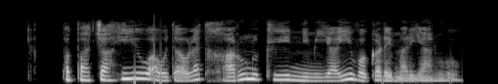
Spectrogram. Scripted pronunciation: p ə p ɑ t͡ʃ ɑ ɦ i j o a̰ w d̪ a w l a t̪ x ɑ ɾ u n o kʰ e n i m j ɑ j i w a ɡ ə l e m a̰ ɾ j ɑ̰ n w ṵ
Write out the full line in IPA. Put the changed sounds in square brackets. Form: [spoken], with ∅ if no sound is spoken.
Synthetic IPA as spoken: p ə p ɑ t͡ʃ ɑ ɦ i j o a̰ w d̪ a w l a t̪ x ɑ ɾ u n o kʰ e n i m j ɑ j i w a ɡ ə [ɽ] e m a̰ ɾ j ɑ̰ n w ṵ

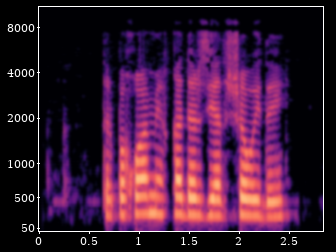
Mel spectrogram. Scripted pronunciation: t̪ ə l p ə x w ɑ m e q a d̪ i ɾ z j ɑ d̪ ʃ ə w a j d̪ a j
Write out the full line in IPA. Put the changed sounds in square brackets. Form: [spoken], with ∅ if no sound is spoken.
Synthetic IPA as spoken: t̪ ə [ɾ] p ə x w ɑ m e q a d̪ [a] ɾ z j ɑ [t̪] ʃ ə w a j d̪ a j

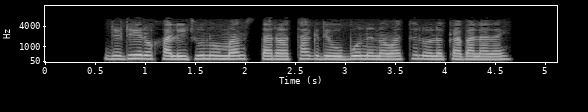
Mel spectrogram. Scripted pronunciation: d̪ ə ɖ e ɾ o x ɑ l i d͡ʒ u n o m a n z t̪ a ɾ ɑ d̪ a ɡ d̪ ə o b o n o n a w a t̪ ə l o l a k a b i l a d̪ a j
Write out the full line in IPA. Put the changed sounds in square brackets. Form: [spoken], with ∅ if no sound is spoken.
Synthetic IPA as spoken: d̪ ə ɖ e ɾ o x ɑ l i d͡ʒ u n o m a n z t̪ a ɾ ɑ [t̪] a ɡ d̪ ə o b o n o n a w a t̪ ə l o l a k a b [a] l a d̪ a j

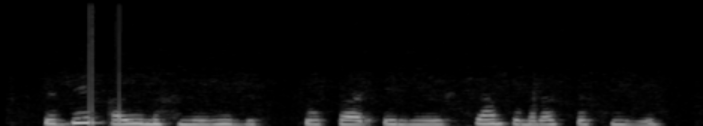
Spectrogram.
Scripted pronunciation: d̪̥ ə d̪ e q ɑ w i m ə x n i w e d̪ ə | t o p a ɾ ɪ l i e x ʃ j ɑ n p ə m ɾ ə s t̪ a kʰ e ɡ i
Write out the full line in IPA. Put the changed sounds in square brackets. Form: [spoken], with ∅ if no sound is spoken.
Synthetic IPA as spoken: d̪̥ ə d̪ e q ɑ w i m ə x n i w [i] d̪ ə | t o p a ɾ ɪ l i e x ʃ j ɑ n p ə m ɾ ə s t̪ a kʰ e ɡ i

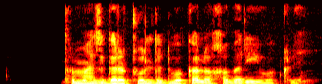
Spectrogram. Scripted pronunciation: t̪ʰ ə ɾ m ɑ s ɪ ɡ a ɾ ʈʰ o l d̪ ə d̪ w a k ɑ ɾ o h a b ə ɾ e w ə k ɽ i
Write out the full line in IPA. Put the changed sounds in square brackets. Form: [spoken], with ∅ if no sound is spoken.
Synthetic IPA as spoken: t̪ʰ ə ɾ m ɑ [z] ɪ ɡ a ɾ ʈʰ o l d̪ ə d̪ w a k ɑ [l] o [x] a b ə ɾ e w ə k ɽ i

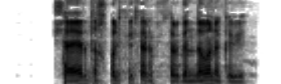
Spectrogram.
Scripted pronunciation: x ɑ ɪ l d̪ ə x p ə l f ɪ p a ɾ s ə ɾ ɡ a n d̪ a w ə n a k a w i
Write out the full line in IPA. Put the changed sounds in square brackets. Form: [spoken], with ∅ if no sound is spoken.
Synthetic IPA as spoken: [ʃ] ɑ ɪ [ɾ] d̪ ə x p ə l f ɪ [k] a ɾ s ə ɾ ɡ a n d̪ a w ə n a k a w i

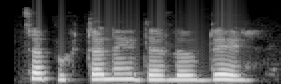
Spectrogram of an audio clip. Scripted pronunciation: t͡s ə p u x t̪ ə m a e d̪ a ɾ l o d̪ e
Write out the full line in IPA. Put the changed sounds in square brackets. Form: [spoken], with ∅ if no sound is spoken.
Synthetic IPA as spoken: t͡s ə p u x t̪ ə [n] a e d̪ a ɾ l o d̪ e

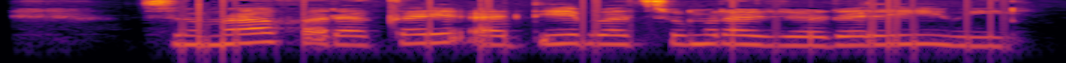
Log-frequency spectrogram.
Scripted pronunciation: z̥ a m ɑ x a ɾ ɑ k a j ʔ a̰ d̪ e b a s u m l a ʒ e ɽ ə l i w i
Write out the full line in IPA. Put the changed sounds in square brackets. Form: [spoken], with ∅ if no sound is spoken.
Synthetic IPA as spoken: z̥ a m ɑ x a ɾ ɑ k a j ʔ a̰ d̪ e b a [t͡s] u m [ɾ] a ʒ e ɽ ə l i w i

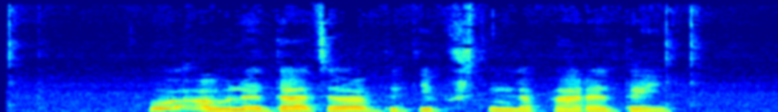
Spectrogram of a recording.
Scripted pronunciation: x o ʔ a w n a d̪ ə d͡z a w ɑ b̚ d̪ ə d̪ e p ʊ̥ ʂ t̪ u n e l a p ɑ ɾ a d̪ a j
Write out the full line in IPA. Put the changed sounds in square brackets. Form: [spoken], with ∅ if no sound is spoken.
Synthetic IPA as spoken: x o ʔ a w n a d̪ [ɑ] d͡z a w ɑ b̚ d̪ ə d̪ e p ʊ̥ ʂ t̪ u n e l a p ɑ ɾ a d̪ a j

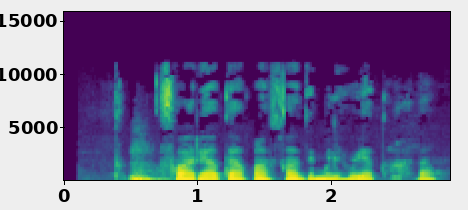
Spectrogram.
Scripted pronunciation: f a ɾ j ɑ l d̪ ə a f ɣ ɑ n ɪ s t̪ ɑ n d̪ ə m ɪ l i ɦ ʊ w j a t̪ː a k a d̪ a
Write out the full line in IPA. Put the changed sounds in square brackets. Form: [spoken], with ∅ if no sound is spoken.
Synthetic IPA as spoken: f [ɑ] ɾ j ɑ l d̪ ə a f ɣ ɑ n ɪ s t̪ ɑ n d̪ ə m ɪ l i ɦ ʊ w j a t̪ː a [x] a d̪ a

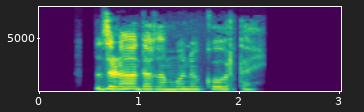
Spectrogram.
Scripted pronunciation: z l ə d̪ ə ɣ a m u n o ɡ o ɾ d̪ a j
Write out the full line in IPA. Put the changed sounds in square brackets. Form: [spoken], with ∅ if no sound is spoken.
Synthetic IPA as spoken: z [ɽ] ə d̪ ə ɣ a m u n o [k] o ɾ d̪ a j

